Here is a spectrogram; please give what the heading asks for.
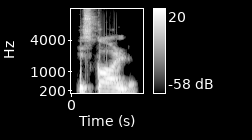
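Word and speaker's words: scold: अगला शब्द है एस सी ओ एल डी स्कॉल्ड और इसका अर्थ होता है डांटना।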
